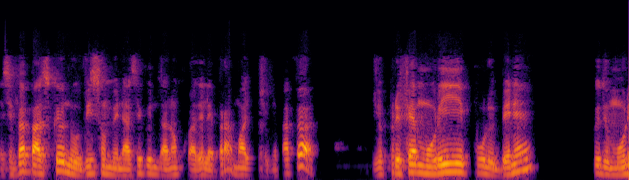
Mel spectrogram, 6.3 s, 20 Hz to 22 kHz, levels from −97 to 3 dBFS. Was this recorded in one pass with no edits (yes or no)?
yes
